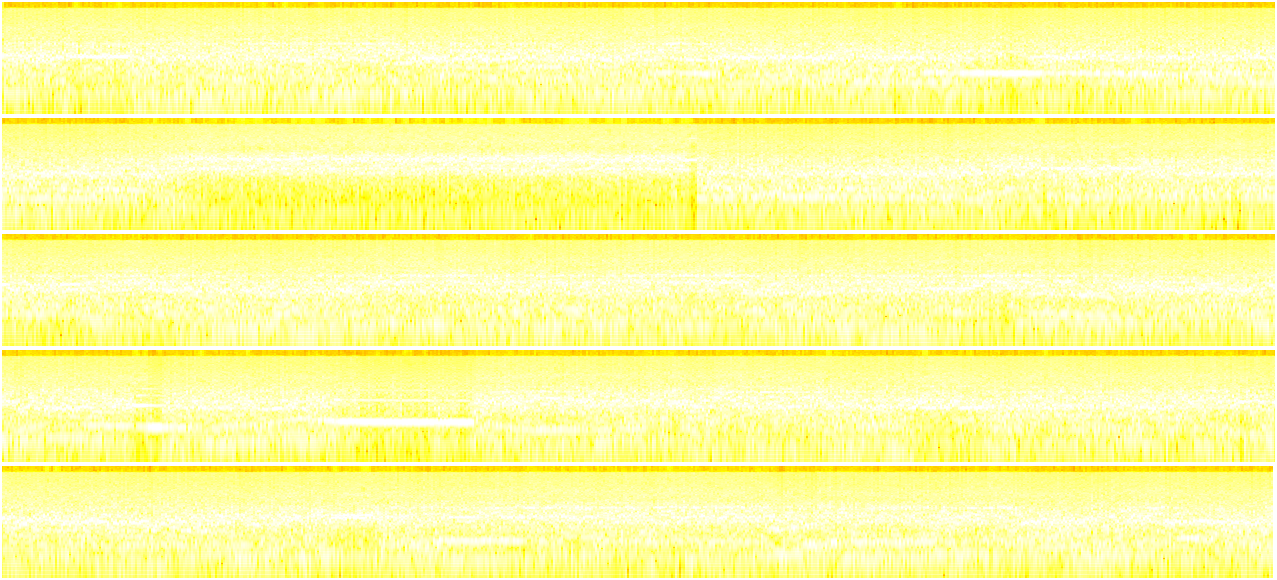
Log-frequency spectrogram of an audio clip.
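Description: Harsh noise music: a loud, dense wall of distorted noise with no steady beat, with squealing tones that slide in pitch now and then, and the low end dropping away for a few seconds about a third of the way in.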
